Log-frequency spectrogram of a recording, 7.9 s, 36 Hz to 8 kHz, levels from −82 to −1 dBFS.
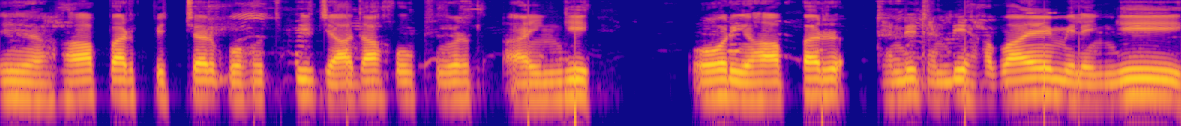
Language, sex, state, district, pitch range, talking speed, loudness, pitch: Hindi, male, Uttar Pradesh, Muzaffarnagar, 120-135 Hz, 105 wpm, -16 LUFS, 125 Hz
